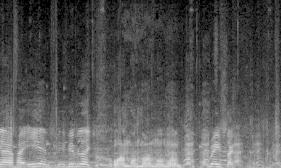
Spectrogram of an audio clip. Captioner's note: nom nom nom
